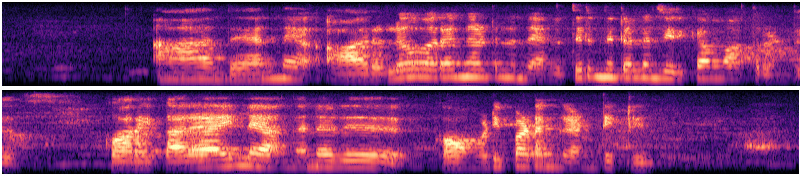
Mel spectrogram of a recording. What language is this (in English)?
Malayalam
